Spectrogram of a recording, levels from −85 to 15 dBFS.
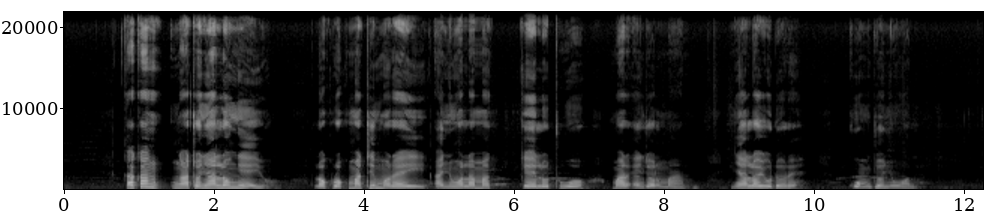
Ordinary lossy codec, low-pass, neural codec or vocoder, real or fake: none; none; none; real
